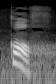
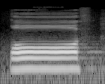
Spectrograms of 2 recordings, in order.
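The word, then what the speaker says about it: ق: Qaf, you have to make it deeper. Don't say cough. Cough. You pronounce from the tongue or the middle or the beginning of the tongue. No. You have to say, you feel that it's touching the tonsil.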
